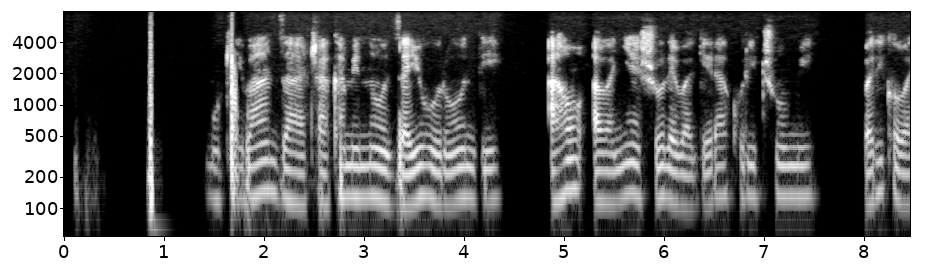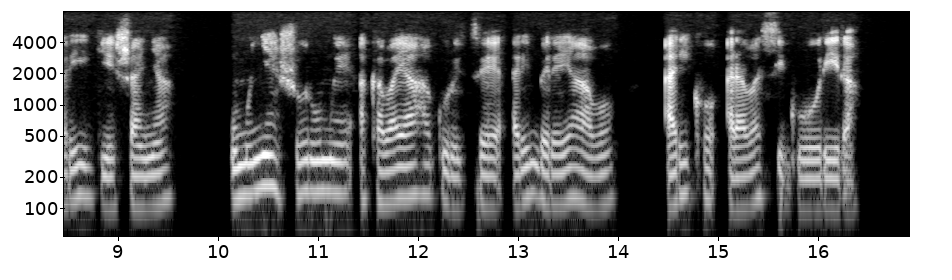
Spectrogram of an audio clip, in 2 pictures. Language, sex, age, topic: Rundi, male, 25-35, education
